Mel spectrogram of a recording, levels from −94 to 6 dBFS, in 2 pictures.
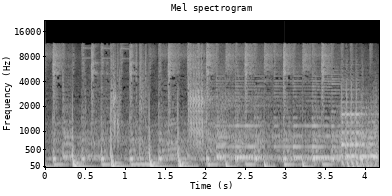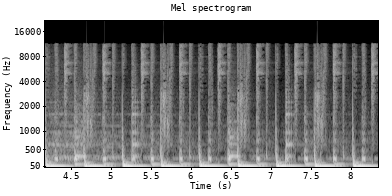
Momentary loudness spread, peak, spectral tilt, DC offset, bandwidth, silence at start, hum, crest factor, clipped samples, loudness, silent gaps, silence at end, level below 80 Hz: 4 LU; 0 dBFS; -4 dB/octave; under 0.1%; 12 kHz; 0 s; none; 12 dB; under 0.1%; -14 LUFS; none; 0 s; -14 dBFS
